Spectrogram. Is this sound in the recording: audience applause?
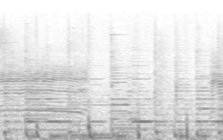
no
